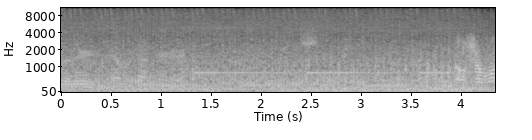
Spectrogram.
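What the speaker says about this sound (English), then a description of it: "there's another helicopter here" Helicopter flying nearby in the Call of Duty video game, a steady rotor thrum and engine drone that stays loud and continuous throughout.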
